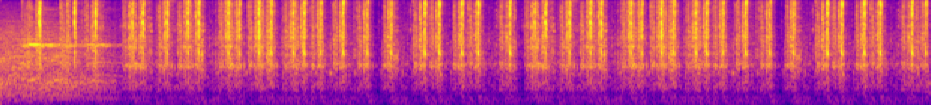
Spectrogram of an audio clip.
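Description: A fast, uneven run of sharp mechanical clicks like typewriter keys, roughly eight to ten a second, used as a sound effect under a title card. A brief high tone sounds just after the start.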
